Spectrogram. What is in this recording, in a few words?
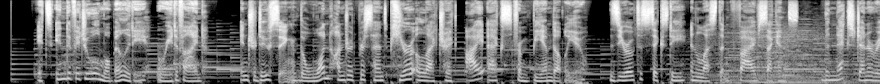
commercial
